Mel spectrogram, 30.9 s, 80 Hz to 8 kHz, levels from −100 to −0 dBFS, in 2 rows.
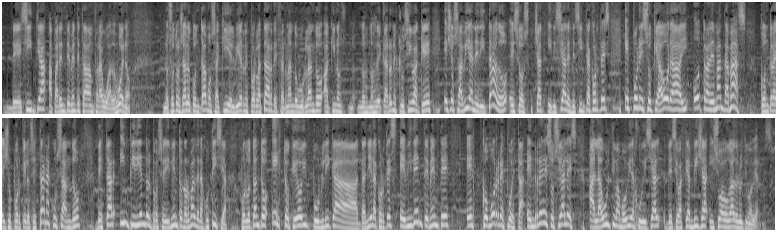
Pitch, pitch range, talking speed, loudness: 180 Hz, 155-215 Hz, 175 wpm, -23 LUFS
